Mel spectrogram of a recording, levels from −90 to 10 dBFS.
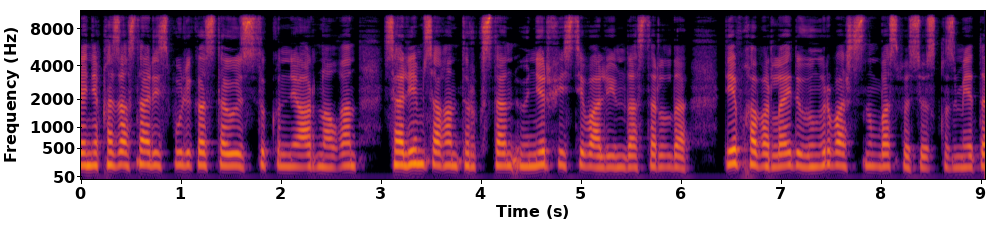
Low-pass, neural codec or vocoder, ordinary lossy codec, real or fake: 9.9 kHz; none; none; real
